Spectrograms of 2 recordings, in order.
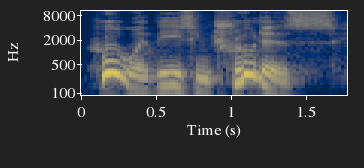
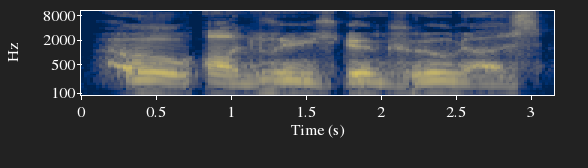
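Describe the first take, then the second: First: It is said in a normal voice. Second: It is said in a very deep voice.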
